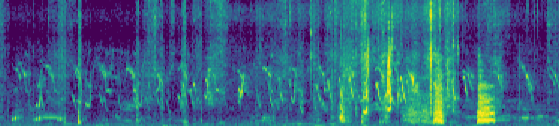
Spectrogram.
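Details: Grey francolin chicks while feeding: a stream of thin, high peeping chirps, each a quick rising or falling note, fills the first half, then louder clicks and rustling bursts take over.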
